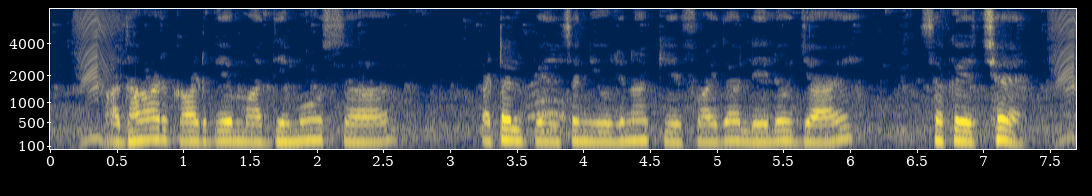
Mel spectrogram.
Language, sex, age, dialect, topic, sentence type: Maithili, male, 25-30, Angika, banking, statement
